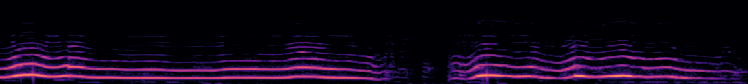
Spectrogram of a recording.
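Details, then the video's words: Siberian Husky singing along to Queen's Flash, making a dramatic entrance: two long, steady, mournful howls with gentle wavers, separated by a brief silence, the second starting louder and rising in wobbling swells. "Husky Thinks He Sings Flash Better Than Queen!"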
